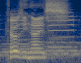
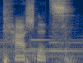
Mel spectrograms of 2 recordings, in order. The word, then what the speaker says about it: Kozienice: Okay, Kozienice, the town. Oh, look at that palace. Looks cozy and nice. – It's a cool little pool they got out front there. – Aw, man. It's actually pronounced Koshnitz.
